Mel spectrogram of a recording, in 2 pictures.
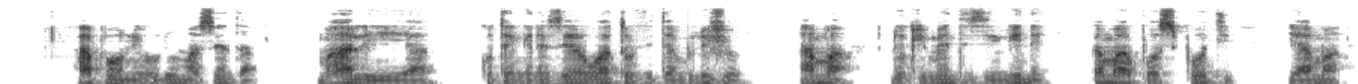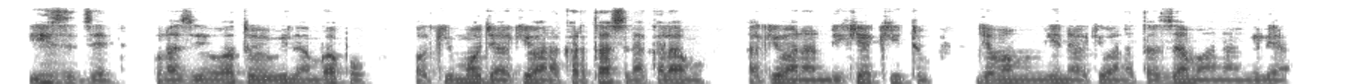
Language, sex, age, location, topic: Swahili, male, 25-35, Wajir, government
